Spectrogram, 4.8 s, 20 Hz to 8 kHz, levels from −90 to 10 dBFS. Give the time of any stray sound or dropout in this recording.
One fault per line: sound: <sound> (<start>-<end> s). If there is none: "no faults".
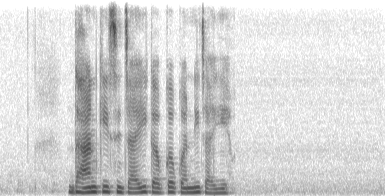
no faults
